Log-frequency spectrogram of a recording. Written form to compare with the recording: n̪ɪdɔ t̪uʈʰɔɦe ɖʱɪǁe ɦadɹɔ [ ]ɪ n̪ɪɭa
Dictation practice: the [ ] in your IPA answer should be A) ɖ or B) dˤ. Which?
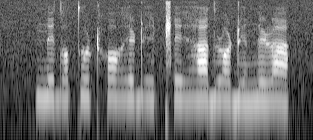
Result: A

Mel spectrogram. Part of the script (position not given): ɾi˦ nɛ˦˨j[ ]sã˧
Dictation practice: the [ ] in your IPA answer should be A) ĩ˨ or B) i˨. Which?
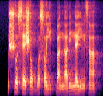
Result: A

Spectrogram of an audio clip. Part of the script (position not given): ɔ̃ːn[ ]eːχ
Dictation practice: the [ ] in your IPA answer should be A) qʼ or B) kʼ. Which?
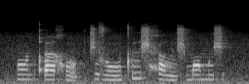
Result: A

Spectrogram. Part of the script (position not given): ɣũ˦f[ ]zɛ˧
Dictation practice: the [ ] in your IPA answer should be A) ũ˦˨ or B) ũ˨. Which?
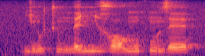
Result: A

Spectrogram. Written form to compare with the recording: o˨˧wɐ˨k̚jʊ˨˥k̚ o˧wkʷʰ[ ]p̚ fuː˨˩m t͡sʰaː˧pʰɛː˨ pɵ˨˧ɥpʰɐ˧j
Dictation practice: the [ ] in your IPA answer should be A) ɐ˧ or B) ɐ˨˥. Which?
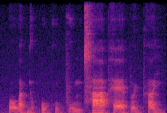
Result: A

